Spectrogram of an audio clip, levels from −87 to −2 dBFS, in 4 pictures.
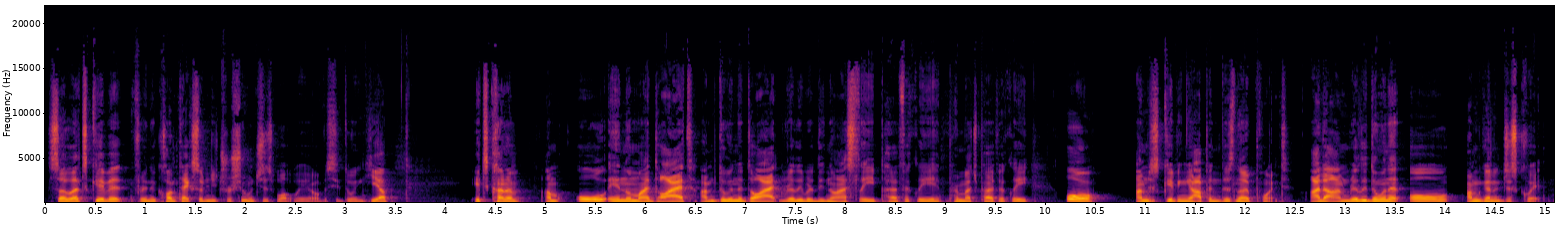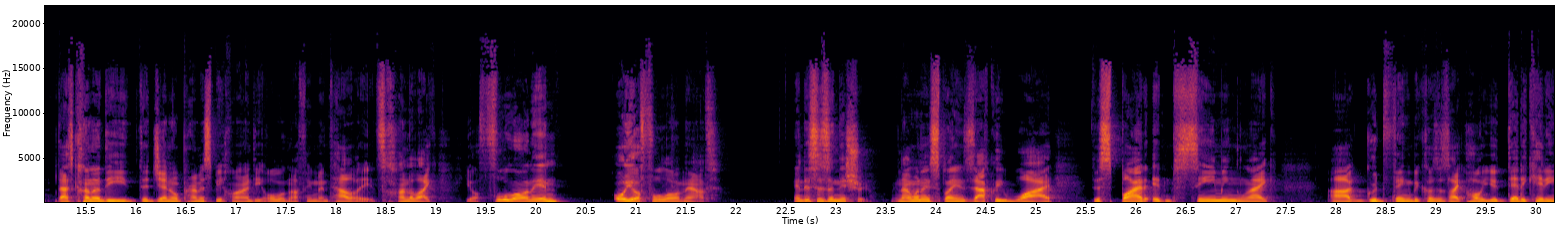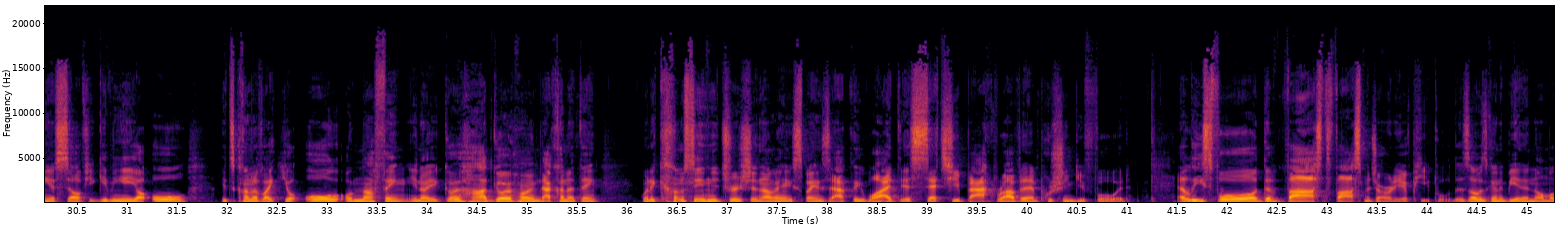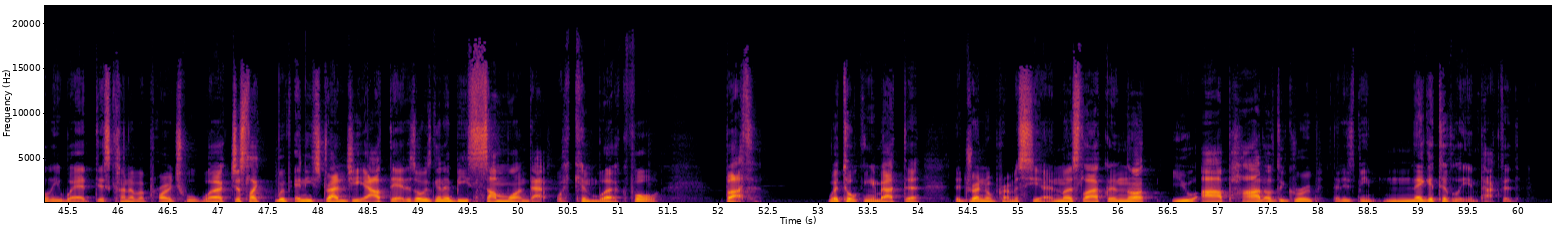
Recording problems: none

